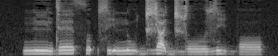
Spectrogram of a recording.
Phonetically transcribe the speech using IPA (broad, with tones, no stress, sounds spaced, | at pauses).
m ĩ˨ d ɛ˦ θ ʊ˦ ʔ sʰ ḭ˦˨ n ṵ˦˨ d͡ʑ ä̰˦˨ d͡ʑ o˨ ʊ̯ z ḭ˦˨ b ɔ˨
